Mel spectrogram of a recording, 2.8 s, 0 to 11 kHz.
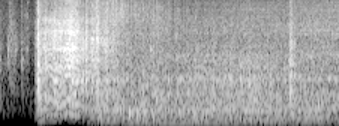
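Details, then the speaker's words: Ford F-150 after engine swap (rebuilt short block, rebuilt top end, new cam), still cold: brief crank, catches at once, settles into a steady slightly high cold idle; healthy start. "And of course it starts about like it always did. You really can't tell it ever had an engine put in it by the way it starts."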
